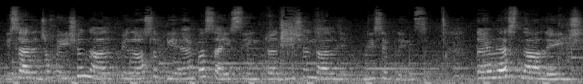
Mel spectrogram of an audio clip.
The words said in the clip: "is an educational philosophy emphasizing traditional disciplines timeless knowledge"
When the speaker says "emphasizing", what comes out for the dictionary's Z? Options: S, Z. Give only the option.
S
